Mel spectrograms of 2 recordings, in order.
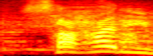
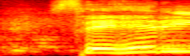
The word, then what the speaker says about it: সাহারি: দিলে সাহারুন মানে হলো রাতের শেষ অংশের খাবারকে আরবিতে সাহারি বলে তাহলে শব্দটা কি হবে সেহরি না সাহারি জোরে বলুন তাহলে জলসা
